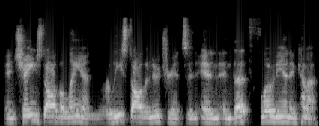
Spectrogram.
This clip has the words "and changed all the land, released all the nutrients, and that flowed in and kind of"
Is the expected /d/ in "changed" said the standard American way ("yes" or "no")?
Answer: yes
